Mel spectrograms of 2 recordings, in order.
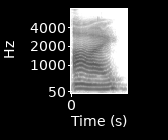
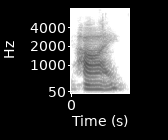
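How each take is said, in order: First: The word starts directly with the vowel. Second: The word starts with an added h sound. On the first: The speaker calls it wrong. "not I" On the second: The speaker calls it right. "but like hi"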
